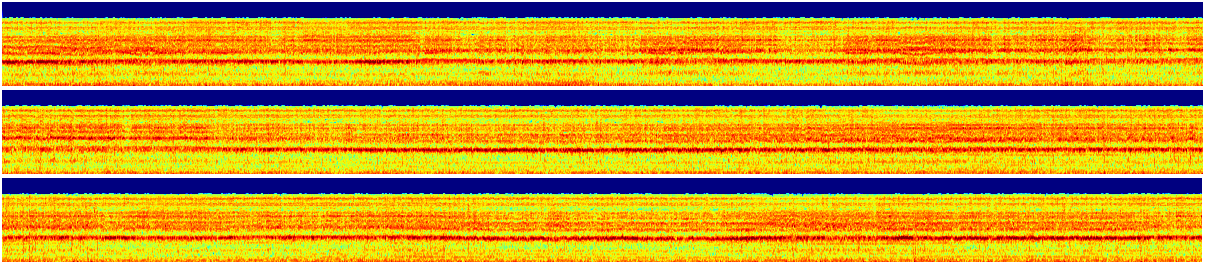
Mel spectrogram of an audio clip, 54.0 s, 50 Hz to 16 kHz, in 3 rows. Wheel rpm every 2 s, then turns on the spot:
150, 150, 150, 150, 150, 160, 150, 160, 160, 160, 160, 150, 150, 140, 140, 150, 150, 150, 150, 150, 150, 150, 140, 140, 140, 140, 150.
none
